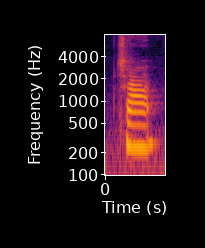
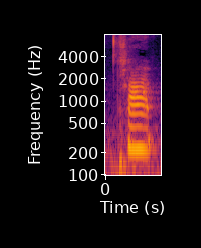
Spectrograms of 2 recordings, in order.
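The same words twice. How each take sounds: The two takes are said the same way.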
